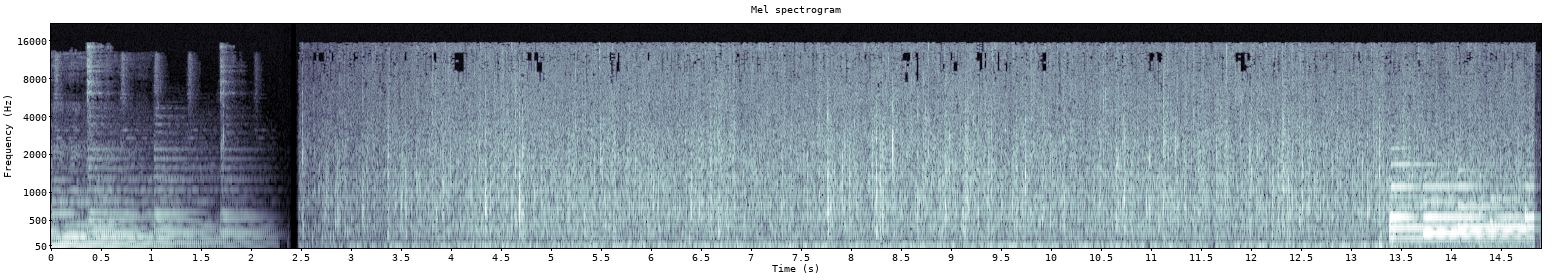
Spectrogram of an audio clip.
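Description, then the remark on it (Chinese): Steady pattering rain in Vietnam in May, during the rainy season, with a dense, even hiss of drops, following a brief stretch of tonal music that fades out; faint music-like tones return near the end. “之所以听见淅淅沥沥的雨声，是因为五月份的时候，越南其实已经进入雨季了，所以我们在大乐的两天行程中，几乎每天下午都能看见雨。”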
